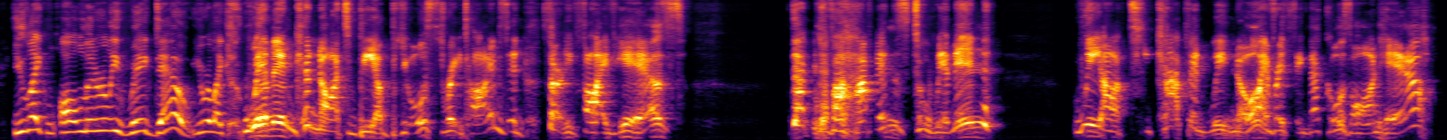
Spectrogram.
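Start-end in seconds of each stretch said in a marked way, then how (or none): 2.4-14.0 bad, weak, put-on Australian accent. Speaker quoting the person they're addressing, in a bad australian accent. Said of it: "my Australian accent isn't very good".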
